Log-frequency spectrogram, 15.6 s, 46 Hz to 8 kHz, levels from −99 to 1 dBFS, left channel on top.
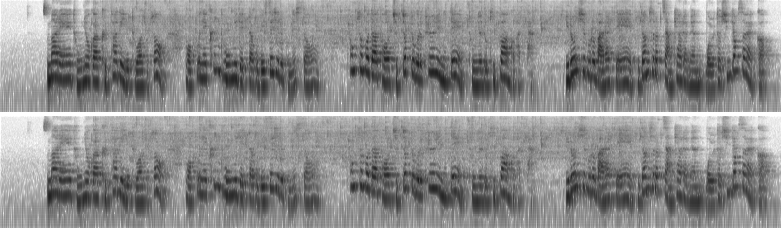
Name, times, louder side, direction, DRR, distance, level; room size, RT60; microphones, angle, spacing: voice 1, 0.9-10.7 11.3-15.3, left 3 dB, 45° left, 5 dB, 0.4 m, -22 dB
Water tap faucet, 1.7-13.3, equal, ahead, 1.1 m, -41 dB
9.0 x 3.3 x 4.5 m, 0.66 s
head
